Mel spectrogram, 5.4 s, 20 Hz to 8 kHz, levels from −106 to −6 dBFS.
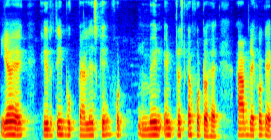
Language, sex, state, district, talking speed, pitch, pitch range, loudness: Hindi, male, Uttar Pradesh, Jyotiba Phule Nagar, 165 wpm, 135 Hz, 130-140 Hz, -18 LUFS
